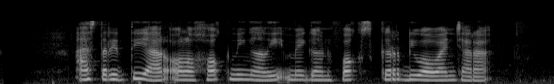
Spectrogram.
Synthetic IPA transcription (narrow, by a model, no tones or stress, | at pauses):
ʔast̪ɾit̪iarɔ̰lɔhɔk̚niŋalḭmɛɡanfɔkskɨrdiwawaɲt͡ʃaɾa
